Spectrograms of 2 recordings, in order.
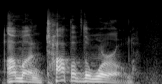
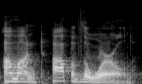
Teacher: when I use the unaspirated T sound, it sounds a little weirder. It sounds like maybe a non-native pronunciation of the word.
